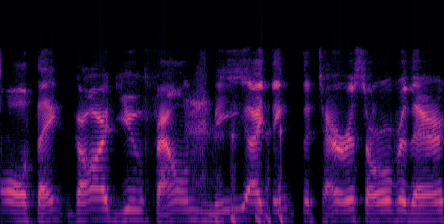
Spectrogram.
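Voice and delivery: fake, put-on American accent. Recalling a Die Hard scene while discussing accents, quoting: Hans Gruber's fake American accent. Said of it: "Hans Gruber is pretending to be American".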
